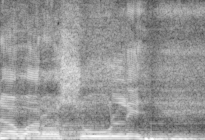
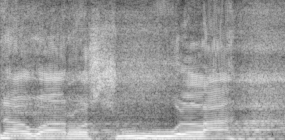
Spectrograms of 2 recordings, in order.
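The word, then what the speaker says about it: وَرَسُولُهُ: Kemudian ada orang baca Quran salah. Wa annallaha bari'um minal musyrikin wa rasulih. Allah tidak melindungi orang musyrik dan tidak melindungi Rasulullah.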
